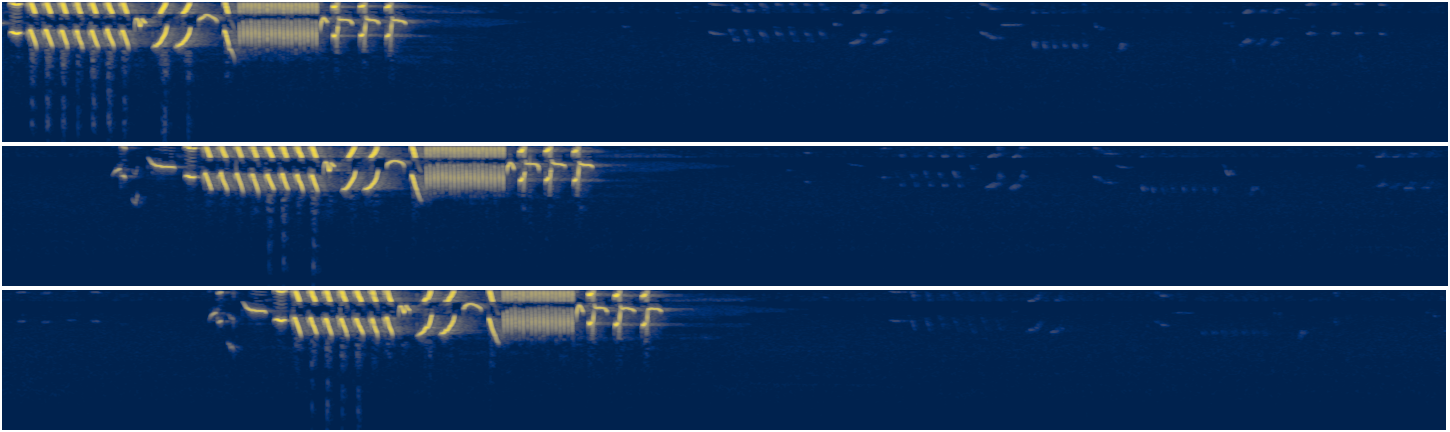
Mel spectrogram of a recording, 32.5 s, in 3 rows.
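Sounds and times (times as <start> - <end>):
wren Troglodytes troglodytes: 0.0 - 3.0, 11.7 - 15.3, 23.3 - 26.7.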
